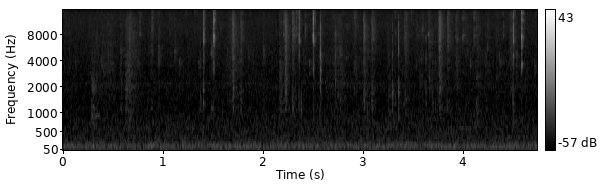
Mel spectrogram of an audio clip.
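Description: Fingertips type on the hollow keycaps of a full-size black plastic desktop keyboard, producing a quiet, irregular stream of short, bright clicky taps. A steady low hum sits beneath the typing throughout, so the overall level stays even with no distinct peaks.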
